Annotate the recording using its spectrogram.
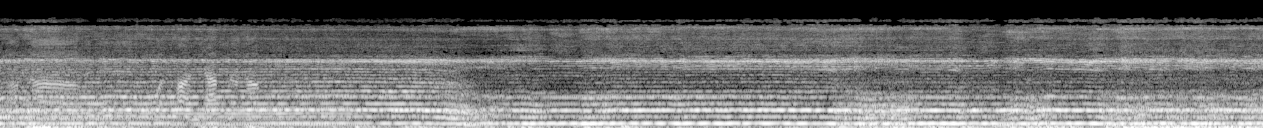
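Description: Pali chanting by Thai Buddhist monks during an amulet consecration rite, held as a continuous drone on one low pitch.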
